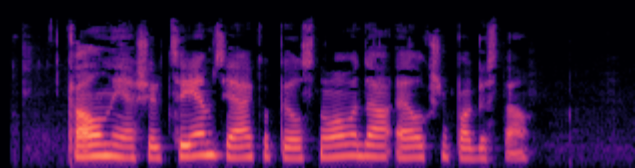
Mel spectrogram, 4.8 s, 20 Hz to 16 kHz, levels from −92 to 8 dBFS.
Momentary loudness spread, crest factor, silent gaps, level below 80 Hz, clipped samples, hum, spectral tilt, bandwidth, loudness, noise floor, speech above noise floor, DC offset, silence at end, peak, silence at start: 12 LU; 20 dB; none; -76 dBFS; under 0.1%; none; -5 dB/octave; 10.5 kHz; -24 LUFS; -67 dBFS; 43 dB; under 0.1%; 0.85 s; -4 dBFS; 0.5 s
